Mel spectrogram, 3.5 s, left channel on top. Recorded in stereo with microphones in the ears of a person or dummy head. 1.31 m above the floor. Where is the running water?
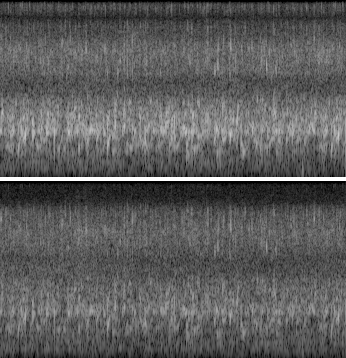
30° left (ahead or behind).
